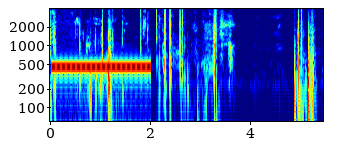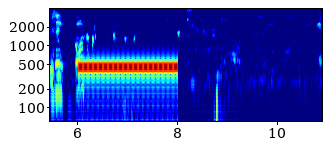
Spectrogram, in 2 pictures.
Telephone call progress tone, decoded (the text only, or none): ringback tone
